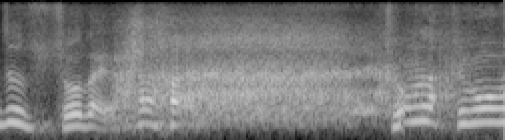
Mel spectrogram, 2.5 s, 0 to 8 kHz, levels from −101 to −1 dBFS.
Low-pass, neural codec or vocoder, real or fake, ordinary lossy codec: 7.2 kHz; codec, 16 kHz in and 24 kHz out, 0.9 kbps, LongCat-Audio-Codec, fine tuned four codebook decoder; fake; none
